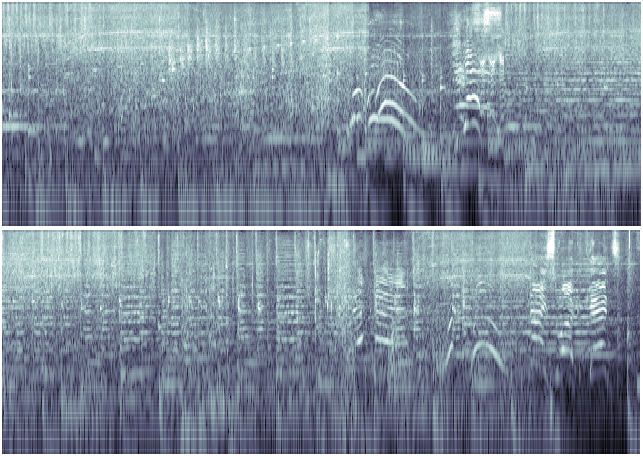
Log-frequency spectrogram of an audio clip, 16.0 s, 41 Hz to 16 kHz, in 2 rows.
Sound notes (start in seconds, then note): 4.3 cheering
